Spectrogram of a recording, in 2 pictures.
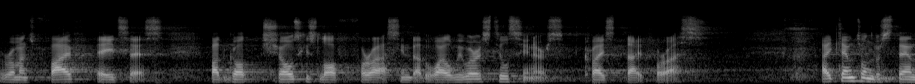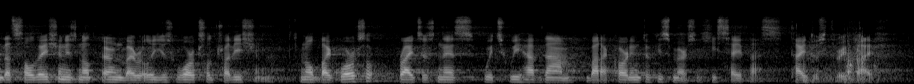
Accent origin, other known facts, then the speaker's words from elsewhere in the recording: Spain; I was born in Spain and raised in a small town in the north of the country. I grew up in a close-knit and loving family, immersed in a Roman Catholic culture, baptized as a baby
